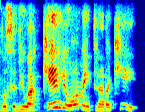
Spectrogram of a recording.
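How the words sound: The emphasis falls on the words aquele homem. The question is whether it was that particular man. "Eu quero saber se é aquele homem"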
